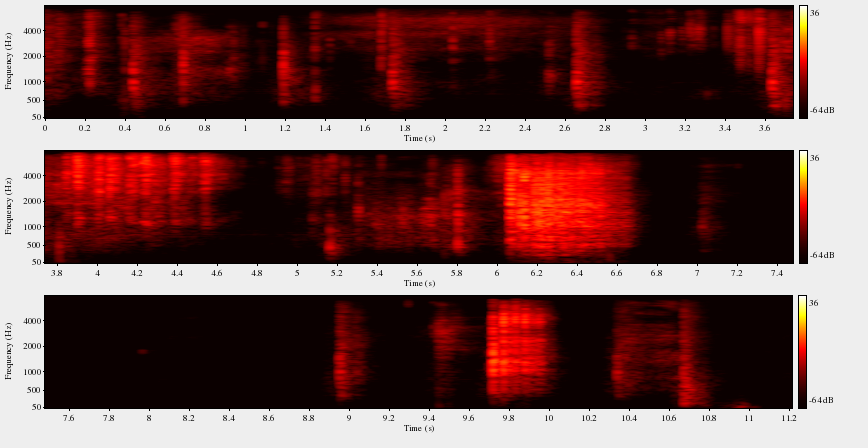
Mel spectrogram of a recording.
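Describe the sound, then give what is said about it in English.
Dice rolled on a tabletop make many short, sharp clattering bursts, coming in irregular runs separated by pauses, with a few louder rattles toward the middle and end and no talking. “I guess I need to roll some dice.”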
